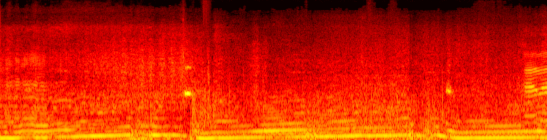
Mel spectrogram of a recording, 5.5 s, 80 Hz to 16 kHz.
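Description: An E85-tuned 10th-generation Honda Civic Si launching from 0 to 60, its engine loud and close from inside the cabin, revving up through a rising pitch and dropping briefly at each of two quick gear shifts.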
